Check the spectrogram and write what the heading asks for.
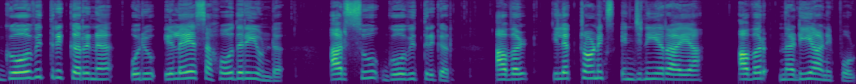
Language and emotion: Malayalam, neutral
